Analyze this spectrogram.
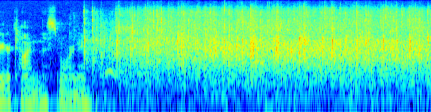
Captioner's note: aplause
